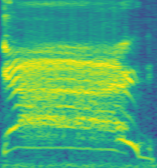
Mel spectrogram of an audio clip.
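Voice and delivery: very high screaming pirate yarg. Pretend. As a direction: bellow it like a pirate. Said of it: "done with the screaming".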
